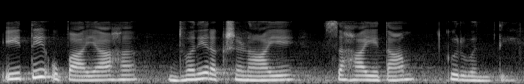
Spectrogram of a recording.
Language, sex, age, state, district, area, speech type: Sanskrit, female, 18-30, Rajasthan, Jaipur, urban, spontaneous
